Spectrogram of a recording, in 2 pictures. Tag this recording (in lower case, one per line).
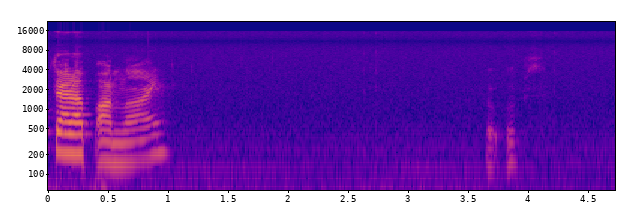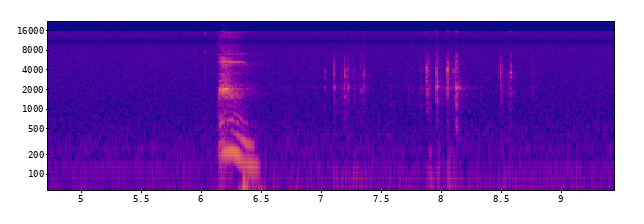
typing
computer keyboard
